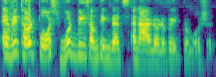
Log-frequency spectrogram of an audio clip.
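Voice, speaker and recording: A woman's voice: mid-range voice, fast talker, no echo. Lady interviewer asking rambling questions, um and uh, dry close sound. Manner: chatty, hesitant questions with fillers. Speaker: interviewer, correspondent.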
